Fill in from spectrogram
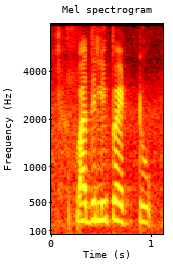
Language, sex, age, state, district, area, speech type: Telugu, female, 18-30, Andhra Pradesh, Srikakulam, urban, read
